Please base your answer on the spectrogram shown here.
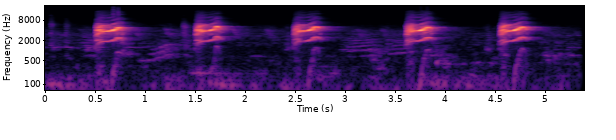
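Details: Five rasping, scratchy squawks from a long-tailed shrike, spaced roughly one second apart, each loud burst a harsh high-pitched grating note with quiet gaps between.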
